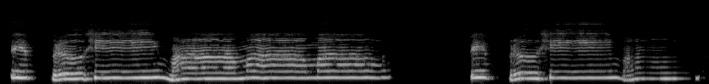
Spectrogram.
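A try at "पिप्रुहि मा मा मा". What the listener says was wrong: The swaras are good. Only thing was the he is hrasva. So you don't need to elongate that one.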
